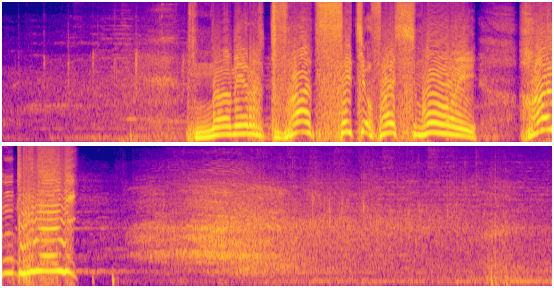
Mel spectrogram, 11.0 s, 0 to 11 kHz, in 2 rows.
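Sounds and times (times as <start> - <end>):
audience applauding: 7.5 - 10.8.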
